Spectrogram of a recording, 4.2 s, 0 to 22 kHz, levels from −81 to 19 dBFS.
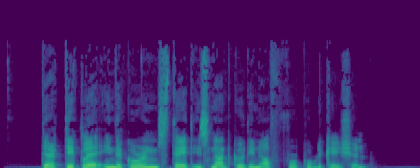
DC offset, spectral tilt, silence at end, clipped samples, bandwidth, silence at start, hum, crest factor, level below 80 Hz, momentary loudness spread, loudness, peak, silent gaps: under 0.1%; -6 dB/octave; 0.55 s; under 0.1%; 16.5 kHz; 0.4 s; none; 16 dB; -56 dBFS; 11 LU; -18 LUFS; -2 dBFS; none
